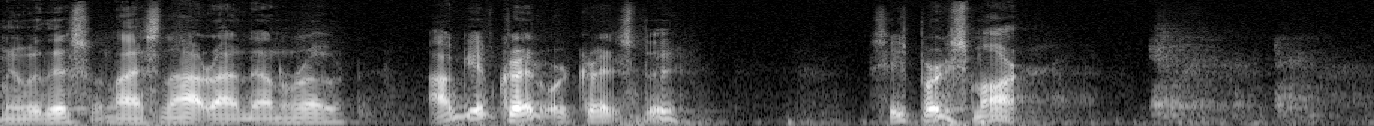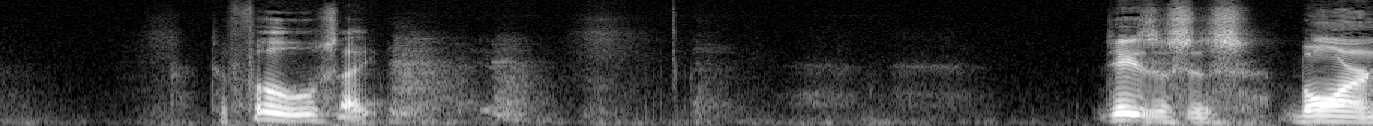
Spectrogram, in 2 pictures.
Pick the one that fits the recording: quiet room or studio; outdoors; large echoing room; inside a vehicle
large echoing room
